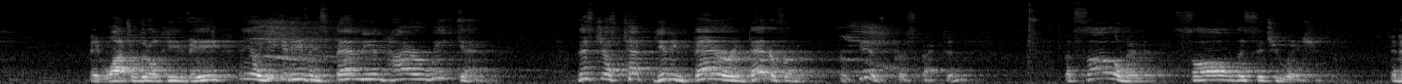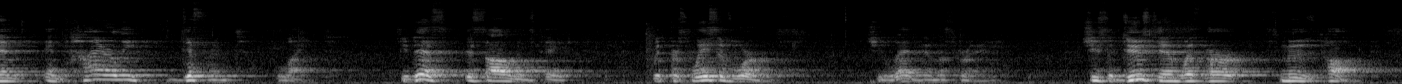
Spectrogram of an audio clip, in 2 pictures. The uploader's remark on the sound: Please forgive the audio quality as we had some issues with the livestream.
